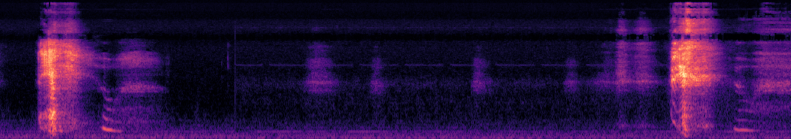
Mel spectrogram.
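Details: Adult female with a pollen-sensitive nose, despite allergy medicine, gives two loud explosive sneezes several seconds apart, each followed by a brief breath, in a quiet room; sneezing.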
